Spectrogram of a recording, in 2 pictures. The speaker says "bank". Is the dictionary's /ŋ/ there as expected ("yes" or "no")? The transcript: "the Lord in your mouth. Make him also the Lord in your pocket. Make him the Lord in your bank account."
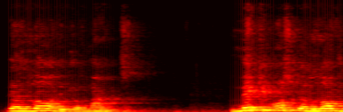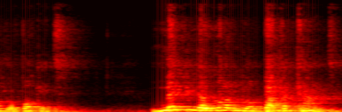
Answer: no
